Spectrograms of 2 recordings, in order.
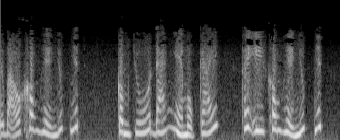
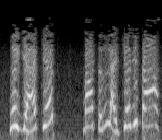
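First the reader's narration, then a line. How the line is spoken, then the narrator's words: Angry shout. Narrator (Vietnamese): Công chúa tức giận quát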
